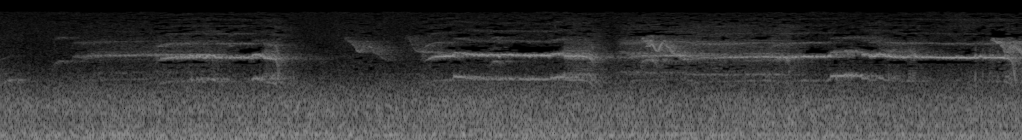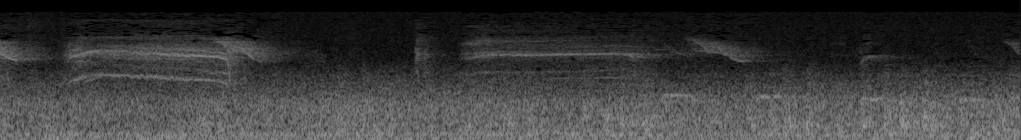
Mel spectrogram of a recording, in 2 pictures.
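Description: Birds calling over and over in short whistled notes, some held and some gliding down in pitch, over a steady rushing noise.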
